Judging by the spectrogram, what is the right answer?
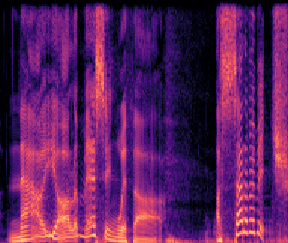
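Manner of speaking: fake put-on Italian accent, hard to place. Joking around with friends, saying a line in a racially ambiguous put-on accent.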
